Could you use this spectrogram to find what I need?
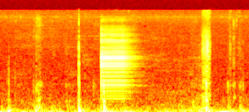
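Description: A short electronic synth note sounds once.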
